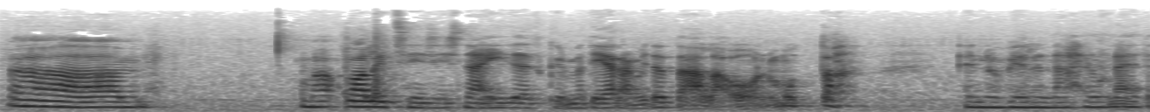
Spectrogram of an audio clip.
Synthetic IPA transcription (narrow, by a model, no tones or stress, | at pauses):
əːm | mɑʋɑlit̪sinsisnæːit̪eet̪kylmæt̪iæɾæ̰mit̪æt̪æ̰ːlːæ̰ʔo̰nmut̪ːɑ | ʔenːoːʋʋielænæhnynnæ̰it̪æ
